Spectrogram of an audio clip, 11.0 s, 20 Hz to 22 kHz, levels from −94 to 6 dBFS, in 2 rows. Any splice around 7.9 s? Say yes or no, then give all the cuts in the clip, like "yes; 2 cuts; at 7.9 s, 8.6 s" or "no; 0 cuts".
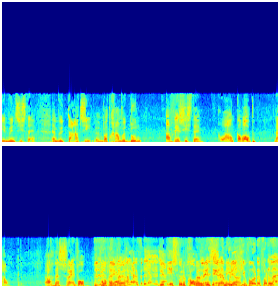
no; 1 cut; at 1.0 s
